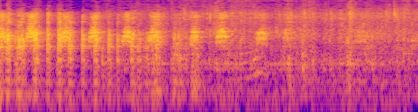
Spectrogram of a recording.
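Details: Adult duck asking for food: a run of quick, raspy quacks that gradually fade and thin out over three seconds.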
